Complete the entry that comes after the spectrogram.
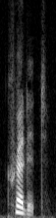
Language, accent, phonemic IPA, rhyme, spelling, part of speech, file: English, US, /ˈkɹɛdɪt/, -ɛdɪt, credit, verb / noun, En-us-credit.ogg
- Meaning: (verb) 1. To believe; to put credence in 2. To add to an account 3. To acknowledge the contribution of 4. To bring honour or repute upon; to do credit to; to raise the estimation of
